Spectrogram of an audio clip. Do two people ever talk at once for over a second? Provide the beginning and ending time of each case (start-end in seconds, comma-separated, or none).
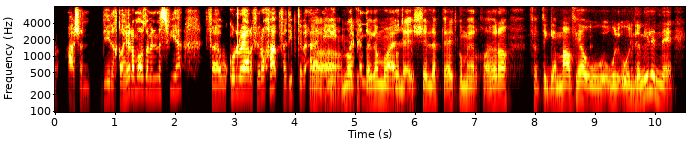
4.2-6.0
